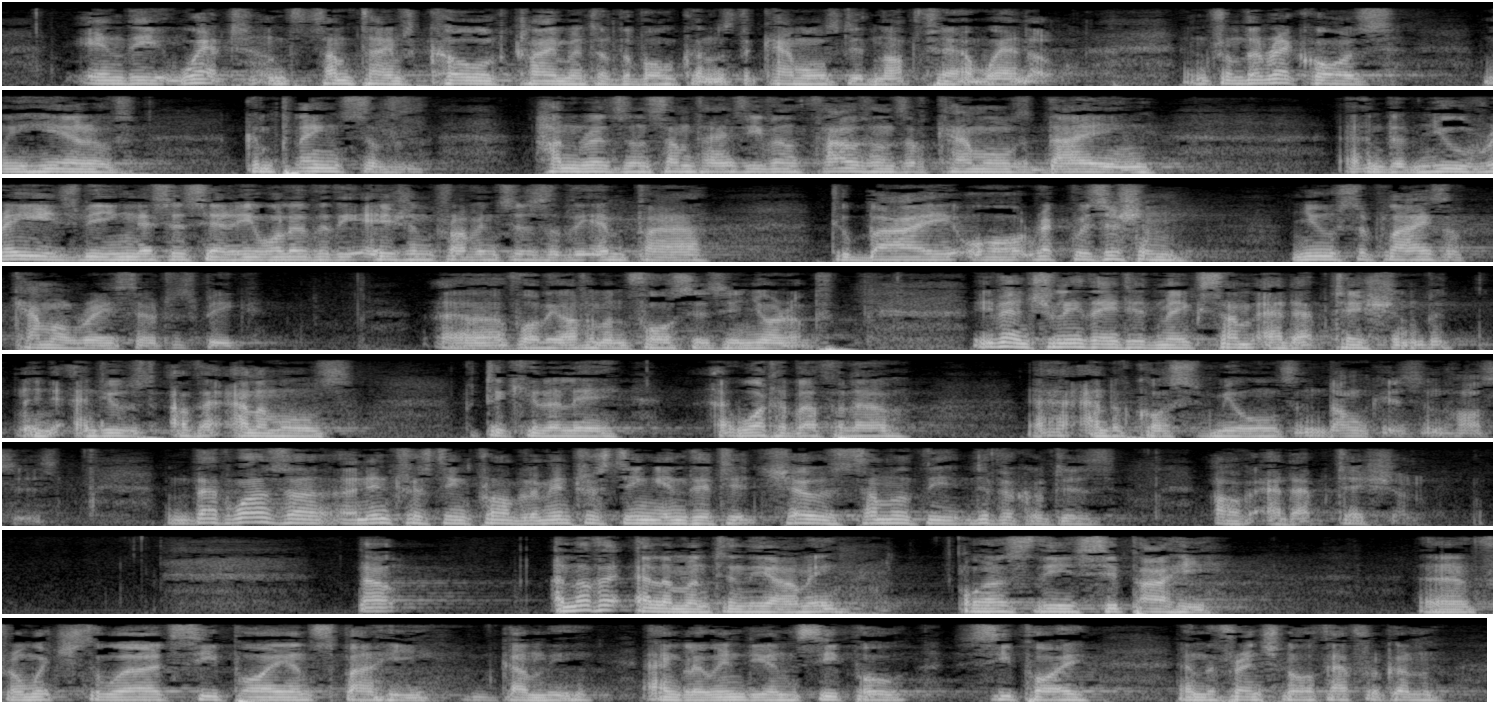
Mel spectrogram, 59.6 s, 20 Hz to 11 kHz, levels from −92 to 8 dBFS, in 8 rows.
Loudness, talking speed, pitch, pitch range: -21 LUFS, 135 wpm, 115 Hz, 110-125 Hz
